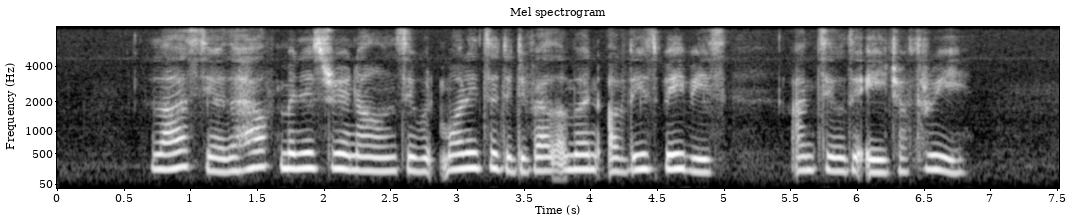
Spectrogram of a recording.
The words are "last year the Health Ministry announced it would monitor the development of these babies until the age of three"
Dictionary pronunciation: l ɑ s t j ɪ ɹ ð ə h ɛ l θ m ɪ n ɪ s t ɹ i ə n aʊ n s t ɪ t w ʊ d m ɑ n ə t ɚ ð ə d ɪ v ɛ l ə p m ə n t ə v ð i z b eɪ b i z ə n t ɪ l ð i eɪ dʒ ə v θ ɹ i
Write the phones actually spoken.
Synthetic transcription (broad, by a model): l ɑ s t j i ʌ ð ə h ɛ l θ m ɪ n ɪ s t ɹ i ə n aʊ n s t ɪ t w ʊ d m ɑ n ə t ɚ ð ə d ɪ v ɛ l ə p m ə n t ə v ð i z b eɪ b i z ə n t ɪ l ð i eɪ dʒ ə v θ ɹ i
